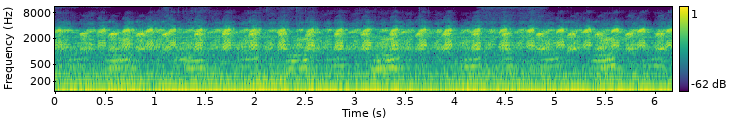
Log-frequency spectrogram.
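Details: Chorus of many frogs croaking together: fast, evenly pulsed rattling notes that repeat about three or four times per second without pause, with a constant low droning hum underneath.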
